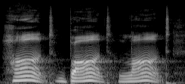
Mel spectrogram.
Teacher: So the last sound change that I want to give you is with the D sound, and it happens when the D comes at the end of a word. So for a word like hand or band or land, you would change it to a T sound.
